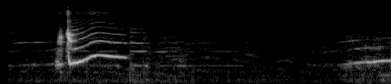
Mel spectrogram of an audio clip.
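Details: A talking pet ringneck (rose-ringed) parakeet gives a harsh, nasal voice-like phrase that sweeps upward, then after a pause a second, softer rising utterance. No other sounds stand out.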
